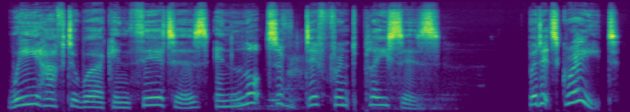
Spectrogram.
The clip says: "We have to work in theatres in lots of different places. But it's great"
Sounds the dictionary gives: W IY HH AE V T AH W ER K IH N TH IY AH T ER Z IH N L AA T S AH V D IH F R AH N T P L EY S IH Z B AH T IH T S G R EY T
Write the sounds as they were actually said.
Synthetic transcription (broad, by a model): W IY HH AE F T AH W ER K IH N TH IY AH T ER Z IH N L AA T S AH V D IH F R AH N P L EY S IH Z B AH T IH T S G R EY T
